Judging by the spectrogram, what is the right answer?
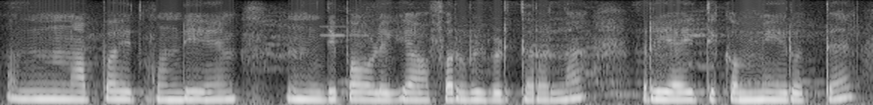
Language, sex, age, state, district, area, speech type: Kannada, female, 18-30, Karnataka, Kolar, rural, spontaneous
